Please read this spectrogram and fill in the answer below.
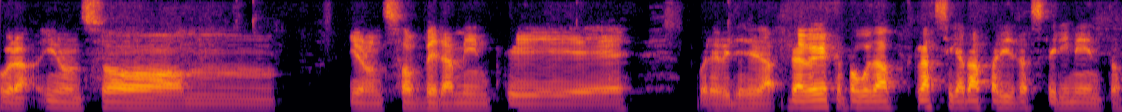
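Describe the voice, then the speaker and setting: A man with a plain, everyday voice speaks at a fairly low pitch with fairly even intonation. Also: fairly slow pace. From Rome, Italy. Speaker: cycling podcast host. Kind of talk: casual chat.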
